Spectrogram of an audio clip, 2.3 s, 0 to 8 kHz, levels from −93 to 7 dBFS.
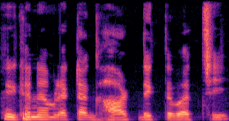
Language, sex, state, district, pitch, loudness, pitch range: Bengali, male, West Bengal, Kolkata, 135 Hz, -17 LUFS, 125-145 Hz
